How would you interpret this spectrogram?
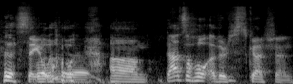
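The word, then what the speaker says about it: Salò: If you watch my original Sallow video where I mispronounced the title, Salo, that's a whole other discussion.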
